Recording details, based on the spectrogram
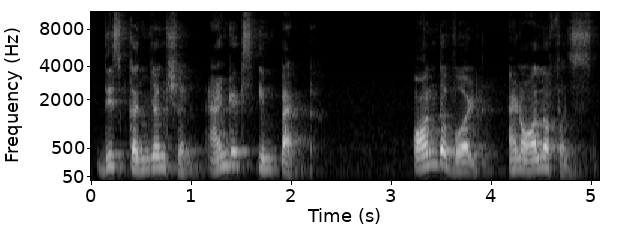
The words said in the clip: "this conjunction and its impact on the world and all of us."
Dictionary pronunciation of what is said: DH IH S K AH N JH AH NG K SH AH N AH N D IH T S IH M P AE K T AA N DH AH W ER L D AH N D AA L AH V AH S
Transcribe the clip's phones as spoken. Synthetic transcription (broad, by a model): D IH S K AH N JH AH NG K SH AH N AH N D IH T S IH M P AE K T AA N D AH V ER L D AH N D AA L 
